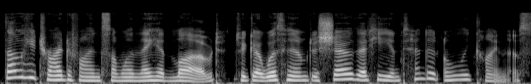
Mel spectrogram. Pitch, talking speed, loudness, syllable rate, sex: 200 Hz, 235 wpm, -17 LUFS, 5.4 syllables/s, female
